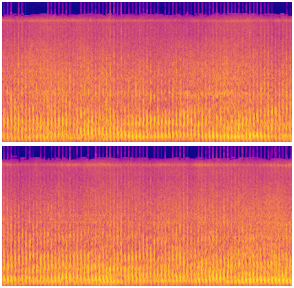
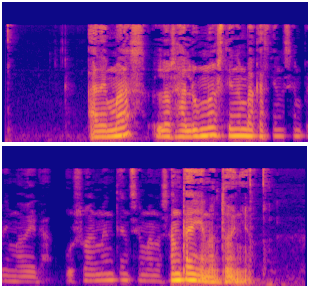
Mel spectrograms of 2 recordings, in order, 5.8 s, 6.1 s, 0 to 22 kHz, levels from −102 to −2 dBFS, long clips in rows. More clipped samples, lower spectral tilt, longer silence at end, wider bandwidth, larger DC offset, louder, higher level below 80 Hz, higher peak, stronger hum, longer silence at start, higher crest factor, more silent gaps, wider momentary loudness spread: first, 0.8% vs under 0.1%; about the same, -5 dB/octave vs -5 dB/octave; second, 0 s vs 0.35 s; first, 16 kHz vs 12 kHz; neither; first, -12 LUFS vs -23 LUFS; first, -34 dBFS vs -56 dBFS; first, 0 dBFS vs -6 dBFS; neither; second, 0 s vs 0.85 s; second, 12 dB vs 20 dB; neither; second, 2 LU vs 24 LU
